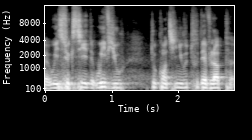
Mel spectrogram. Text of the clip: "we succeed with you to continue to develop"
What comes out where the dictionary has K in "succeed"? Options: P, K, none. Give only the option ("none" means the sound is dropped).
K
